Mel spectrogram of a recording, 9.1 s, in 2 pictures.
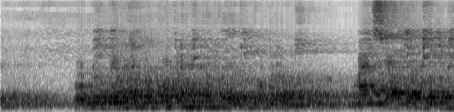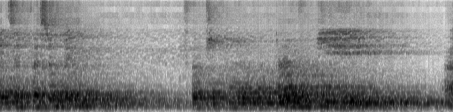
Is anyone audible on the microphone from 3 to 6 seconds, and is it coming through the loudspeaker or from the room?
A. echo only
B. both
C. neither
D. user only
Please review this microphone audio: A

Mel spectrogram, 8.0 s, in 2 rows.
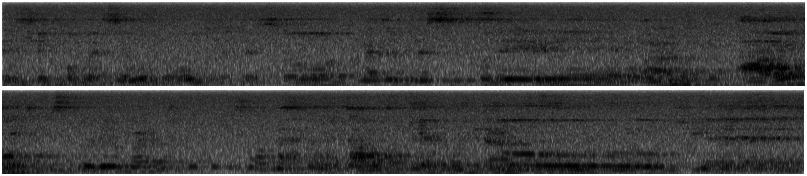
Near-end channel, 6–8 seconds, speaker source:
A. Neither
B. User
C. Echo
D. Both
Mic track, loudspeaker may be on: C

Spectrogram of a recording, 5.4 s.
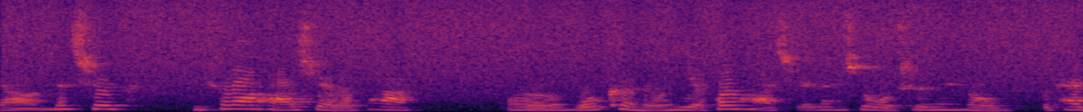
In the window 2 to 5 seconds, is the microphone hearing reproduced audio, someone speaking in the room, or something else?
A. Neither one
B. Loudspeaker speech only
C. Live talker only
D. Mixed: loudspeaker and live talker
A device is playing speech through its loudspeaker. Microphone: B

